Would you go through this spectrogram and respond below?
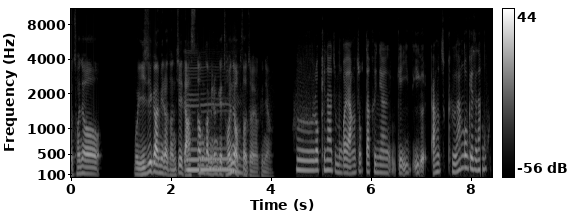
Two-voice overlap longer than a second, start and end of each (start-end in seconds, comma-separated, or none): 2.2-3.5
